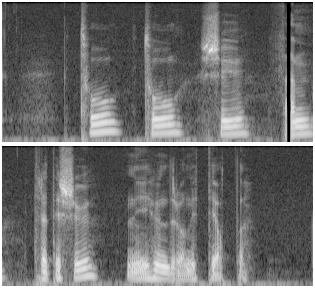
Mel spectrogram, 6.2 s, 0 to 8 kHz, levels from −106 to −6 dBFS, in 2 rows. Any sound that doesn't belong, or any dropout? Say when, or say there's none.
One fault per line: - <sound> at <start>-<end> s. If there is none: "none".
- dropout at 2.8-2.9 s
